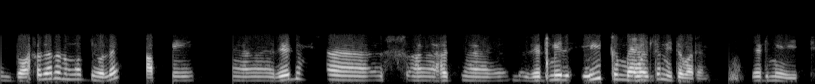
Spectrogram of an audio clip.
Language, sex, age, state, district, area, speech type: Bengali, male, 30-45, West Bengal, Paschim Medinipur, rural, conversation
